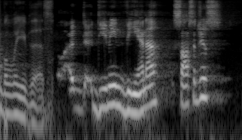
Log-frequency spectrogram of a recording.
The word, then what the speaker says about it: Vienna: this do you mean Vienna sausages I am from the south sir and down here it is pronounced venas I can attest that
